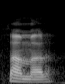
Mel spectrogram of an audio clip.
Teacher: نہ بھاری ہے نہ سیٹی ہے، زبان کی نوک اوپر کے دانتوں کے کنارے سے لگے گی، ثمر، بغیر سیٹی کے، بغیر بھاری کیے ہوئے۔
